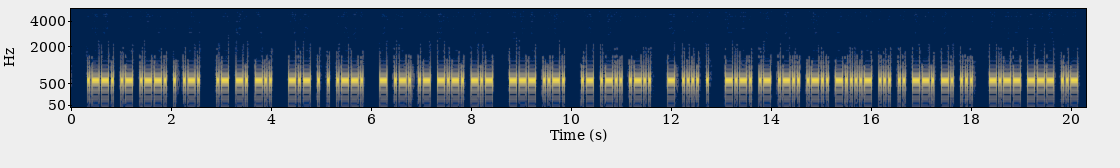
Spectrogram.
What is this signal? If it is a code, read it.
Morse code, heard as a keyed tone, about 25 wpm, 600 Hz. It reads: PAPER AND KEEP TRACK OF ALL THE CALL-SIGNS YOU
